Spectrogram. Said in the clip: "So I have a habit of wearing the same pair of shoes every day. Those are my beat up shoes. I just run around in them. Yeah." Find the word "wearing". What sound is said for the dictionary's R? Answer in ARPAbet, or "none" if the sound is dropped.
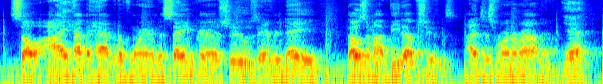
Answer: R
